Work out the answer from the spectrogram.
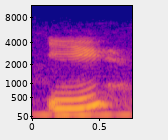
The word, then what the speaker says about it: y: we have left is E and A now let's start with E so e which is how you pronounce this little y here is used to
